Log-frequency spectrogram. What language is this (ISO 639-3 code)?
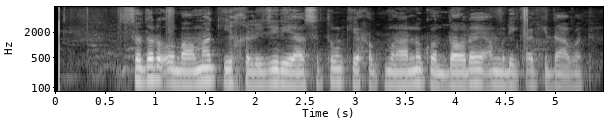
urd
